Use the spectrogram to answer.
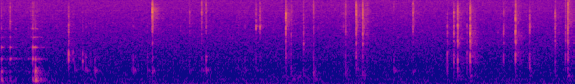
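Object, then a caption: Plastic-shell dumbbell weight plates. Long nails tap and scratch the black textured plastic-shell plates of an adjustable dumbbell with a red grip, resting on the floor, the plates likely filled. Quick, dry, high clicks and taps come in an irregular patter over a low, steady hum, each dying away almost at once.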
